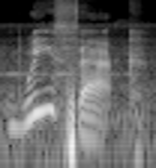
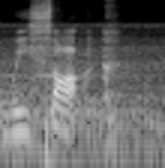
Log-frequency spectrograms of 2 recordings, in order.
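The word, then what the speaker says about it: Wesak: a group meditation called we sac excuse me it's pronounced we suck initiates of the law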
